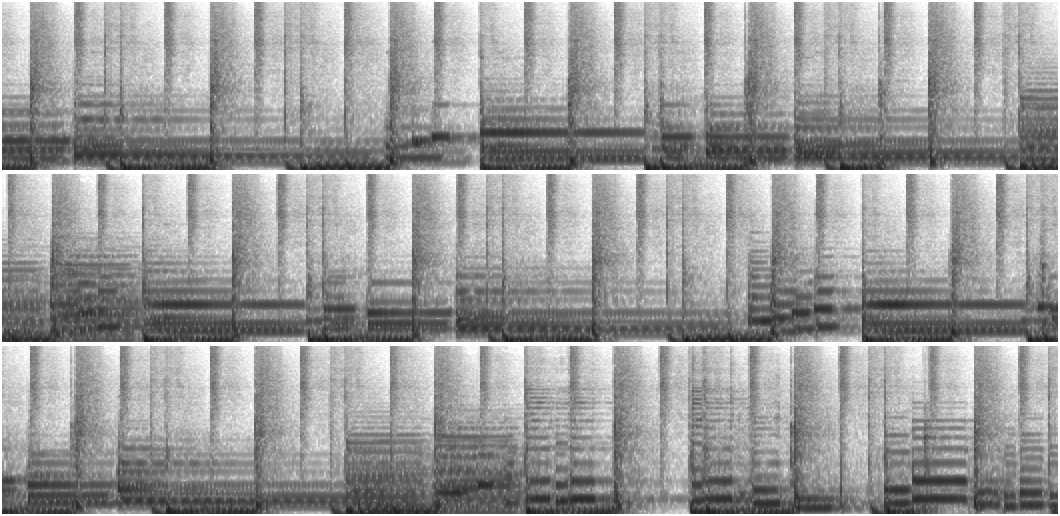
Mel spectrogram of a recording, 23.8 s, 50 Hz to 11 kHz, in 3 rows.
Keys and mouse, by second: 2.3 click, 3.2 click, 3.3 click, 4.9 click, 6.6-9.3 typing, 10.2 click, 10.4 click, 10.5 click, 12.6 KP_2, 12.8 KP_0, 14.2 click, 18.2 click, 18.3 click, 19.3 click, 20.1-23.1 typing.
